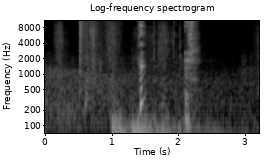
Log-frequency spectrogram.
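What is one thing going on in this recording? Hands grab a wooden beam with a dull thud.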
